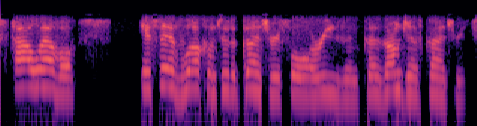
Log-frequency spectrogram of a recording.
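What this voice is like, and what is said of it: Sick, congested-sounding voice. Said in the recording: “Excuse my voice because the kids brought a cold home”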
